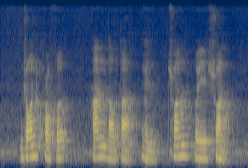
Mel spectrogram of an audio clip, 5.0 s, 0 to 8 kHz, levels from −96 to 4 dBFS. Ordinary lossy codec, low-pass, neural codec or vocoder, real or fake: none; 7.2 kHz; codec, 16 kHz, 16 kbps, FunCodec, trained on Chinese and English, 50 frames a second; fake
